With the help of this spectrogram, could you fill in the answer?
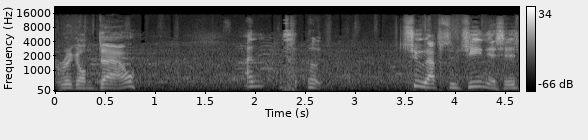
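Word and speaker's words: Rigondeaux: about three weeks and he's talked about fighting rig on though or as he's correctly pronounced with the uh spanish accent rig on dao and look two absolute geniuses but it could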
